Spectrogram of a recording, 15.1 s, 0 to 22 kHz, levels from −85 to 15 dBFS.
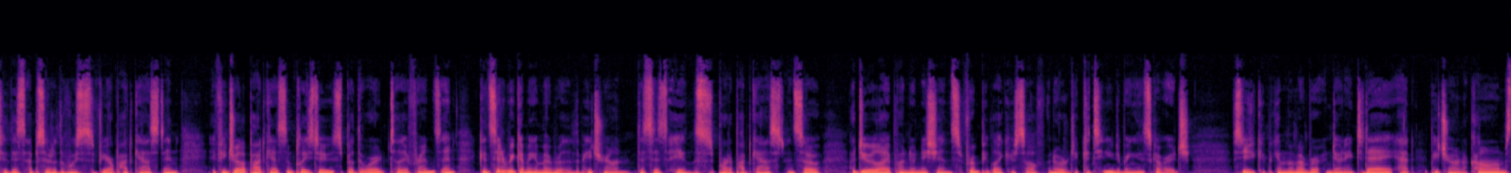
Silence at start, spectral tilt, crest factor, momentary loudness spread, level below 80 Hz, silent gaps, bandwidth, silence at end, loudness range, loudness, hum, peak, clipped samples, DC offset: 0 s; -5.5 dB/octave; 14 dB; 5 LU; -40 dBFS; none; 14.5 kHz; 0 s; 2 LU; -21 LUFS; none; -6 dBFS; under 0.1%; under 0.1%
